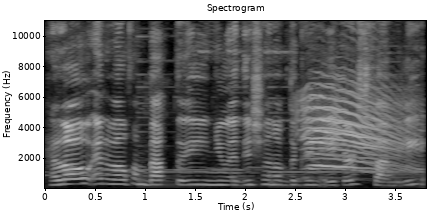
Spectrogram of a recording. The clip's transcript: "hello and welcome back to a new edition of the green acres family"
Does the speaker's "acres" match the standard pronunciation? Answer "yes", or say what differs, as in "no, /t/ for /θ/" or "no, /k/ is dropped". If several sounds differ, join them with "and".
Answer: no, /s/ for /z/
